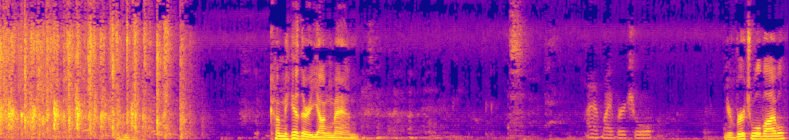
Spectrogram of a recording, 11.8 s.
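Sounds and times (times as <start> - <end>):
audience applauding: 0.0 - 3.0
speech: 4.1 - 5.5, 9.4 - 10.0, 10.9 - 11.8.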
